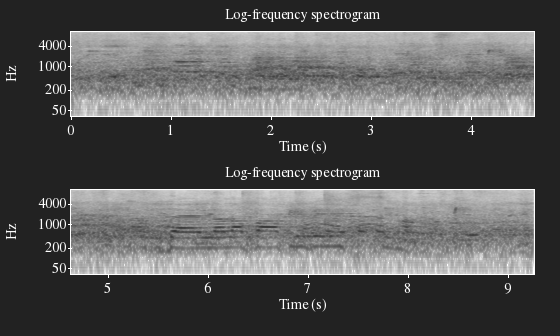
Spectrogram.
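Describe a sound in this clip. A man speaks into a microphone, heard through a loudspeaker in a large echoing hall.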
